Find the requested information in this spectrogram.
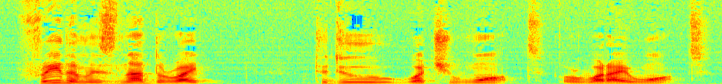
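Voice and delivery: ordinary talk, nothing marked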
